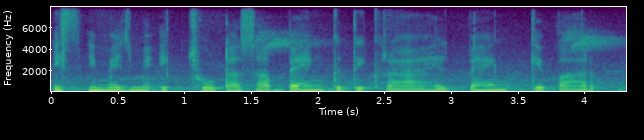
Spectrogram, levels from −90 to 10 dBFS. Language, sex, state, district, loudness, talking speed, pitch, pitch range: Hindi, female, Uttar Pradesh, Shamli, -18 LUFS, 180 wpm, 215 Hz, 200-225 Hz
